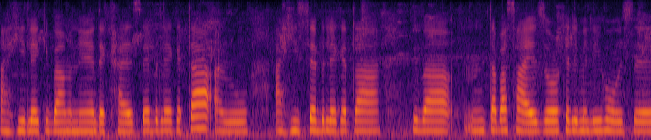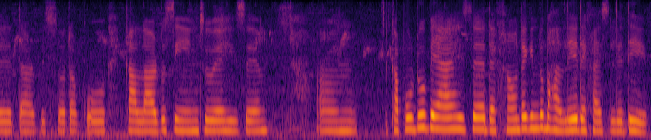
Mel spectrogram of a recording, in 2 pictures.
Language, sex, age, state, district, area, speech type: Assamese, female, 18-30, Assam, Golaghat, urban, spontaneous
